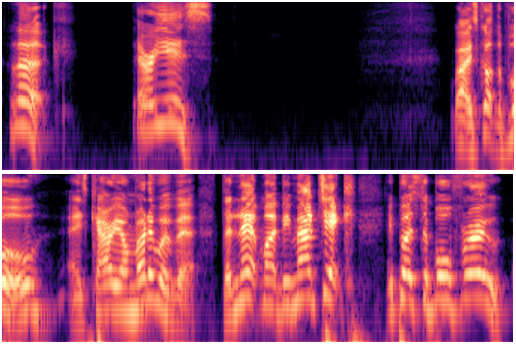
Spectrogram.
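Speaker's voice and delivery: high, loud, building thrill as he runs with the ball; excited commentary. Real, not acted. Streamer watching the player with the net charge forward, high excited call.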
